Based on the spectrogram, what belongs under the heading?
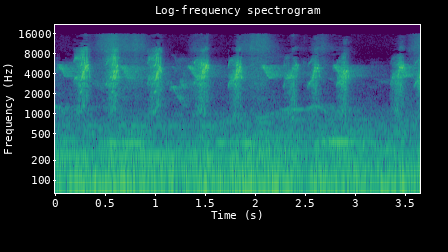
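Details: Nestling Streak-eared Bulbul, eleven days old, Ubon Ratchathani, Thailand, April 2023: a run of bright, piercing chirps in quick succession, some louder than others, over soft background noise.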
